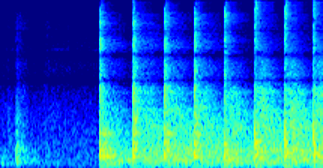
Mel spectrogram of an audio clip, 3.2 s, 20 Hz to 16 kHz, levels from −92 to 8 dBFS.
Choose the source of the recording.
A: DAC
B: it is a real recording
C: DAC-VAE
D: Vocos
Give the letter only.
B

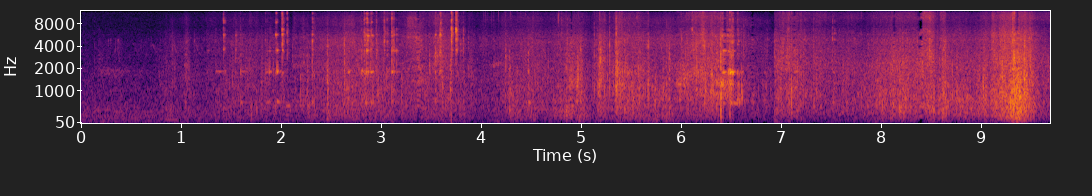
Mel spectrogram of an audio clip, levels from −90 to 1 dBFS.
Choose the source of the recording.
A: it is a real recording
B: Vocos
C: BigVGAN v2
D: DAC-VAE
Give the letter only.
C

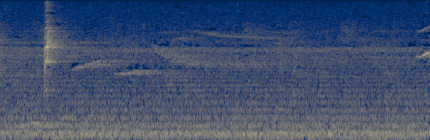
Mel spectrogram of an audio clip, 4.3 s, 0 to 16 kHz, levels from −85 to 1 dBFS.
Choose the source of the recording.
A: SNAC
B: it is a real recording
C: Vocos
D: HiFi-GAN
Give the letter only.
B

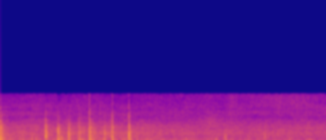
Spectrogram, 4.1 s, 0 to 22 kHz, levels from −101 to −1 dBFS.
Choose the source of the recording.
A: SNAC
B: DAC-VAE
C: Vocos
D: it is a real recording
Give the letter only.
A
